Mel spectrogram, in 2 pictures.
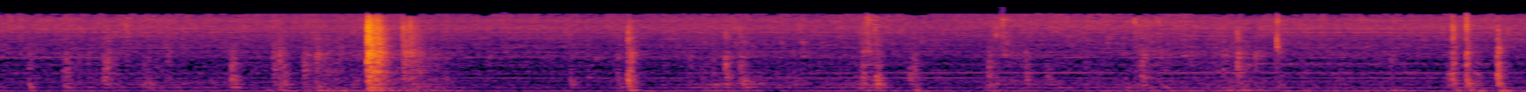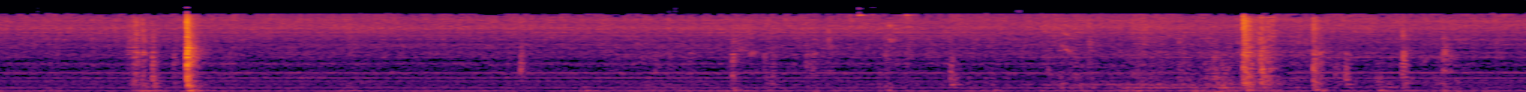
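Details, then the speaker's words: Hemodialysis machine on test run after its cracked balancing chamber, which caused a leak at the back, was replaced; temperature and conductivity stable: steady hum with clicks, knocks and brief mechanical bursts, no more leak. "Wala na leak. Patakboy muna natin, i-test."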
